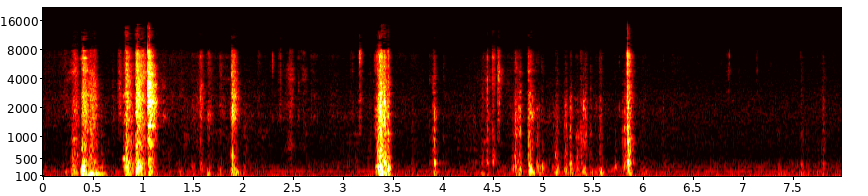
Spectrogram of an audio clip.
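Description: Plastic knocks, clicks and rustling as a ribbed air intake hose is handled and pushed into place in a car's engine bay. A cluster of knocks comes in the first second or so, a sharper knock about three and a half seconds in, and a few lighter clicks up to about six seconds in.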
